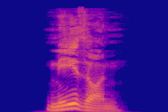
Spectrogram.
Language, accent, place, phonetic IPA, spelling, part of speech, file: German, Germany, Berlin, [ˈmeːzɔn], Meson, noun, De-Meson.ogg
- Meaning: meson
